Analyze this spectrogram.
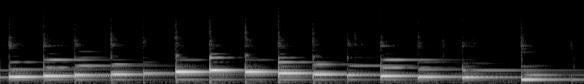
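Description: A hang drum played melodically: a steady run of many clear, ringing harp-like notes, each struck and left to ring, stepping through a tune before settling onto a lower closing note, with no voices.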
